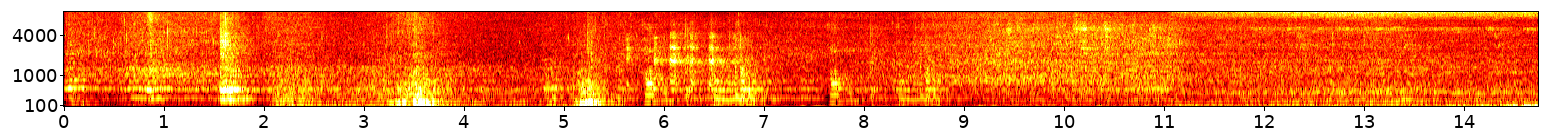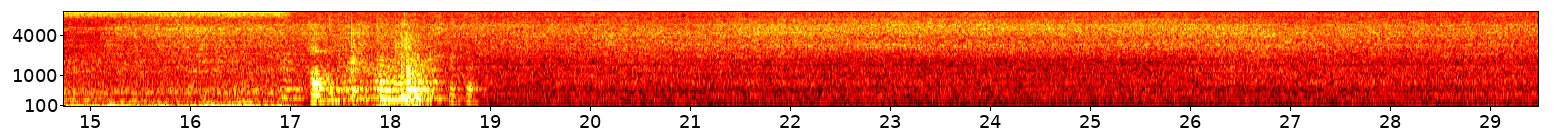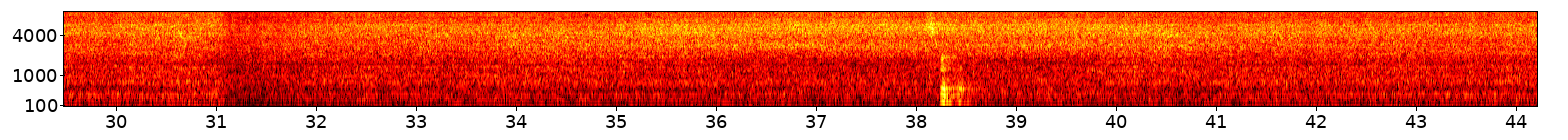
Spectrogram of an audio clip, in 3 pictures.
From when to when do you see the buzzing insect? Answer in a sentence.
The buzzing insect can be heard from 0.0 to 18.5 s.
